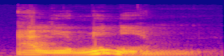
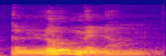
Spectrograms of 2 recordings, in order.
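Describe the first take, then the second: First: British pronunciation, with the extra 'i' syllable. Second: American pronunciation, without the extra 'i' syllable. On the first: "British call it aluminium" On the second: "Americans call it aluminum, and this I is missing in America"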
